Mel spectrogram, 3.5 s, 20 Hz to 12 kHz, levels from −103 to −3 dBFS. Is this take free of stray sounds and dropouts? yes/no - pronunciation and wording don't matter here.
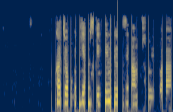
no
